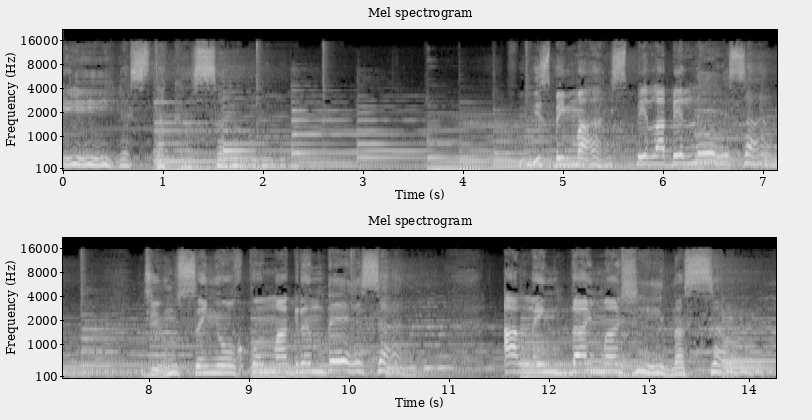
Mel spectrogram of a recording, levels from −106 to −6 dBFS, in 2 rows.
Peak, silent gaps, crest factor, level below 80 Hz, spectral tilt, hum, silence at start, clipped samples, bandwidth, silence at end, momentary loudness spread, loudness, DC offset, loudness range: -8 dBFS; none; 16 dB; -42 dBFS; -4.5 dB/octave; none; 0 s; under 0.1%; 15.5 kHz; 0 s; 11 LU; -25 LUFS; under 0.1%; 4 LU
